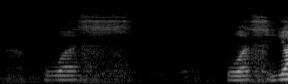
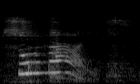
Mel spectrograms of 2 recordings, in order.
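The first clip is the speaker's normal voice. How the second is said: high, loud squeal of delight with a laugh; Rapunzel delighted; 12 semitones higher, 5 dB louder, much slower than usual. Acted. Rapunzel finds the gold, squealing high with laughing delight. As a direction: gasp over the gold like a thrilled little girl. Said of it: "And she said like this".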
